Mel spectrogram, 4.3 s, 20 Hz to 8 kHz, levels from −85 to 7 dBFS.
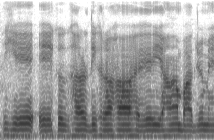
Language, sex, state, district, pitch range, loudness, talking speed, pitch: Hindi, male, Bihar, Patna, 115-120 Hz, -17 LUFS, 125 wpm, 120 Hz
